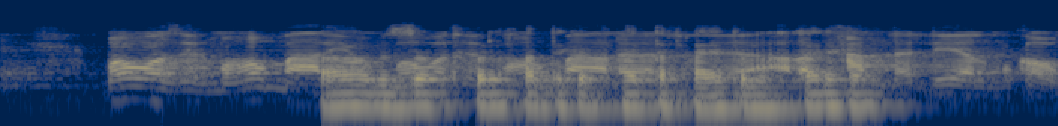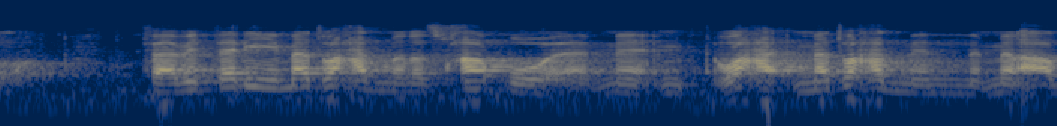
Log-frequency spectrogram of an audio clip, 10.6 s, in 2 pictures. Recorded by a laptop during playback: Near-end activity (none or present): present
